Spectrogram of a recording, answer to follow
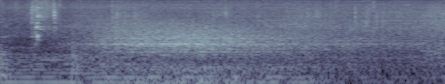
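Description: A low, steady rumbling hum, with a swell of hiss that builds about a second in and fades toward the end.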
